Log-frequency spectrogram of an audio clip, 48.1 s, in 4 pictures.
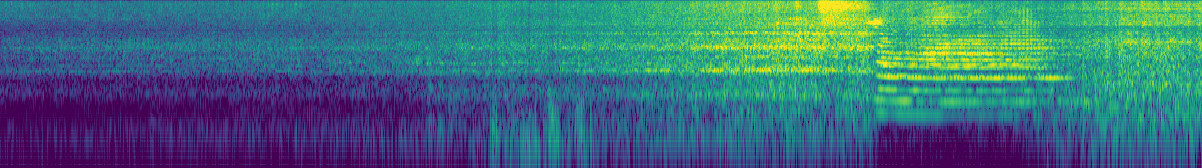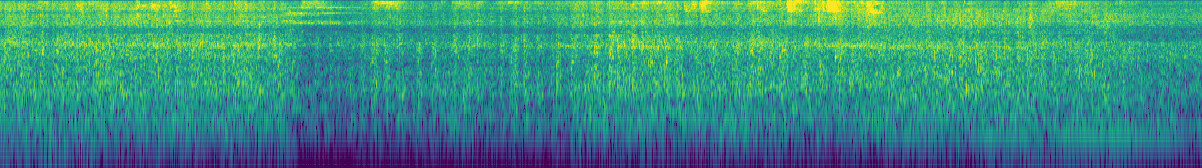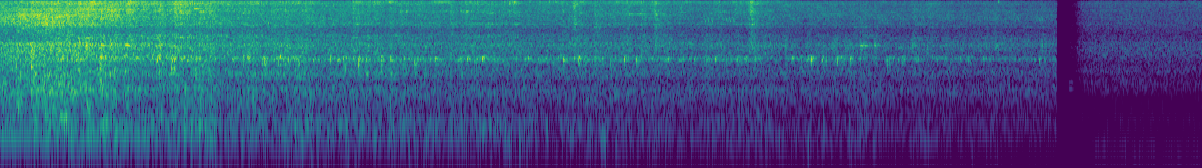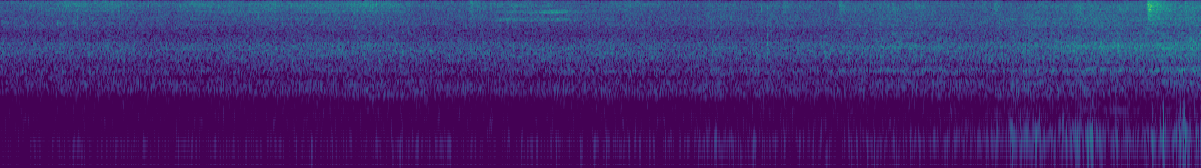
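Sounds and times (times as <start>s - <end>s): diesel locomotive horn: 6.4s - 11.0s
train wheel clatter on rails: 10.5s - 34.6s.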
